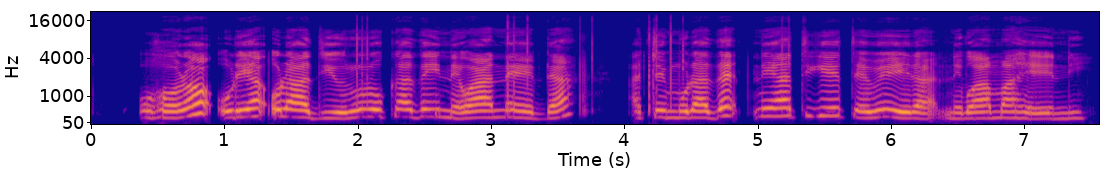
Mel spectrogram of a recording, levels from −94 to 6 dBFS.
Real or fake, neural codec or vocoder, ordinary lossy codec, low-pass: fake; vocoder, 44.1 kHz, 128 mel bands every 512 samples, BigVGAN v2; none; 19.8 kHz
